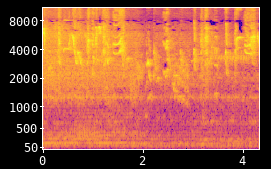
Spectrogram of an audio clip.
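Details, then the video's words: Oriental magpie-robin singing hard with a full repertoire to challenge rivals: dense, scratchy mix of chirps, squeaks and brief whistles over a noisy background with a low rumble and a steady hum. "KACER GACOR CARI LAWAN!!!! KACER GACOR FULL ISIAN BIKIN KACER LAIN IKUTAN BUNYI"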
